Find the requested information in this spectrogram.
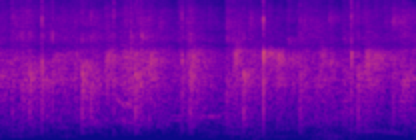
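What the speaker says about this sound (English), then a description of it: "can we have a round of applause for the two leaders" Short burst of applause from a youth camp audience, lively uneven clapping with a few sharper claps and faint voices mixed in.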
